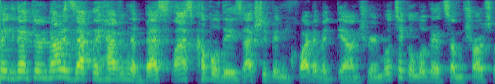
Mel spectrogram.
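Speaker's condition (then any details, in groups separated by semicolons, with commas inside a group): No condition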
